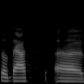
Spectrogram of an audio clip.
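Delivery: plain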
